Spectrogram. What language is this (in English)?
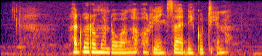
Luo (Kenya and Tanzania)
